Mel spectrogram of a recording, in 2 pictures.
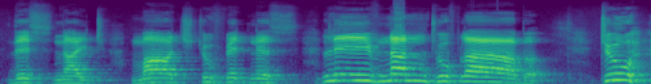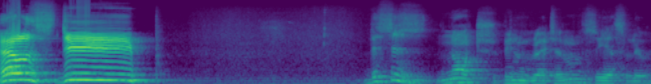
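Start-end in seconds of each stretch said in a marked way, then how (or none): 0.2-8.1 very loud, booming, slow, drawn-out, rousing evil-wizard voice. An evil wizard addresses his army of orcs on personal health: Saruman's speech to orcs. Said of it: "In the chapter, the evil wizard [name] gives a speech to his army of orcs about the importance of personal health. / In the chapter, the evil wizard [name] gives a speech to his army of orcs about the".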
